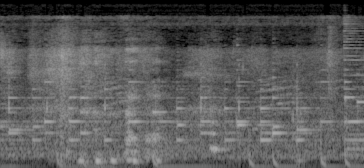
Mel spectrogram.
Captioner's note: laughs Nervously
